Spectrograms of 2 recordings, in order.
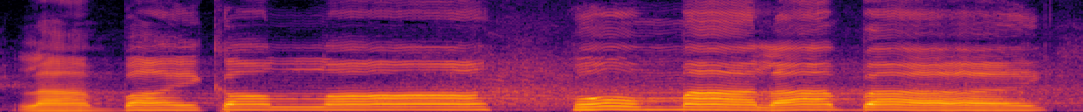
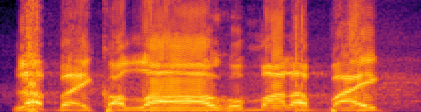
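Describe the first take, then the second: First: It is said softly and gently. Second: It is said loudly and forcefully.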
